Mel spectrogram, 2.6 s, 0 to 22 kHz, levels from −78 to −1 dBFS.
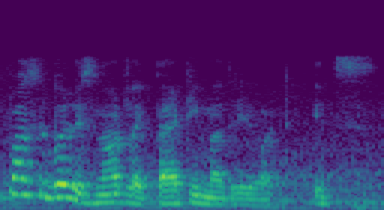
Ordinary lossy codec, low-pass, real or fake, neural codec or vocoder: none; 7.2 kHz; real; none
